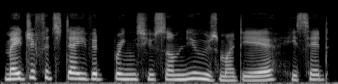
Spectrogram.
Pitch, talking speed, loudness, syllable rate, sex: 230 Hz, 195 wpm, -19 LUFS, 4.1 syllables/s, female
